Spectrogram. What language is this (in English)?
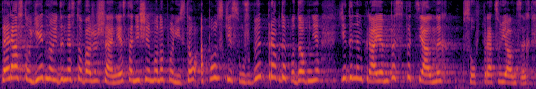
Polish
